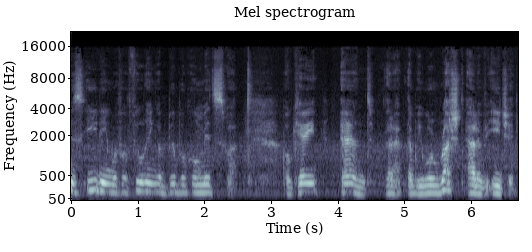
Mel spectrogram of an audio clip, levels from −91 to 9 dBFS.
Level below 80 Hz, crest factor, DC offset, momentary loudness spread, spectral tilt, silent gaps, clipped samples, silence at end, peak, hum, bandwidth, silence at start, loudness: -72 dBFS; 20 dB; under 0.1%; 15 LU; -5 dB/octave; none; under 0.1%; 0 s; -2 dBFS; none; 16 kHz; 0 s; -22 LUFS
